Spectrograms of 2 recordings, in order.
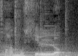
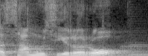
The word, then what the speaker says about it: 사무실로: Jika samusirero itu tidak mudah pelafalannya, tapi samusillo adalah mudah pelafalannya.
